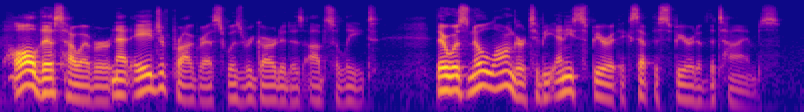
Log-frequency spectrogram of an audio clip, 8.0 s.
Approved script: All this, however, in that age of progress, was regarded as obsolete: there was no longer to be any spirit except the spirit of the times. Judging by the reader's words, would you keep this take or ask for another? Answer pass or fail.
fail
